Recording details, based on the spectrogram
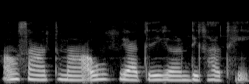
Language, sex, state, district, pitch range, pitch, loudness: Chhattisgarhi, female, Chhattisgarh, Raigarh, 205-225 Hz, 210 Hz, -17 LUFS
